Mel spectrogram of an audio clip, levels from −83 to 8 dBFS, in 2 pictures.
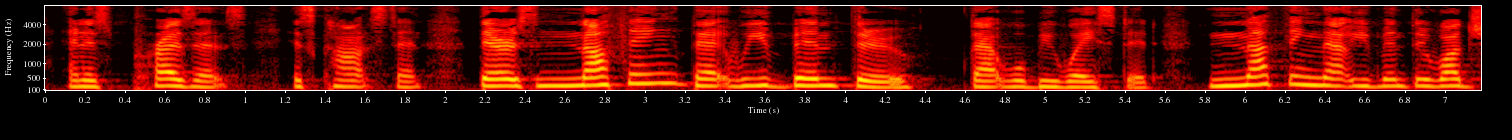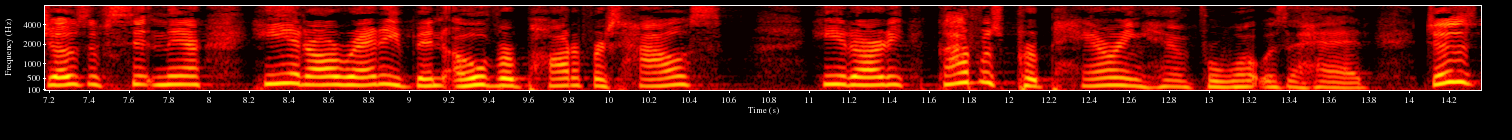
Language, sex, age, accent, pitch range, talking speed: English, female, 30-49, American, 215-260 Hz, 185 wpm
